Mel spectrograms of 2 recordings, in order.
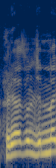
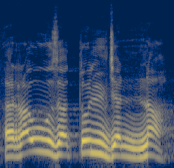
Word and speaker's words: روضۃ الجنہ: عام بول چال میں لوگ اسے ریاض الجنہ بھی کہتے ہیں، مگر اس کا اصل تلفظ کیا ہے؟ روضۃ الجنہ.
